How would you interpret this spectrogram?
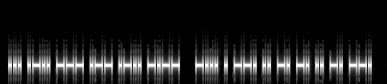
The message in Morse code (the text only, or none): SLOWLY BEGINNING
